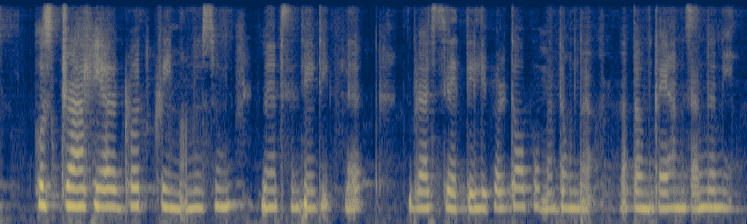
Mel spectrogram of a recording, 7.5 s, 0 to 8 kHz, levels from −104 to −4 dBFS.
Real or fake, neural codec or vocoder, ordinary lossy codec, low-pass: fake; codec, 16 kHz in and 24 kHz out, 0.6 kbps, FireRedTTS-2 codec; none; 7.2 kHz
